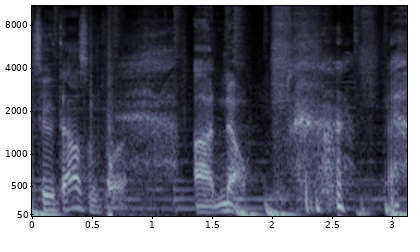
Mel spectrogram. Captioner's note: chuckles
